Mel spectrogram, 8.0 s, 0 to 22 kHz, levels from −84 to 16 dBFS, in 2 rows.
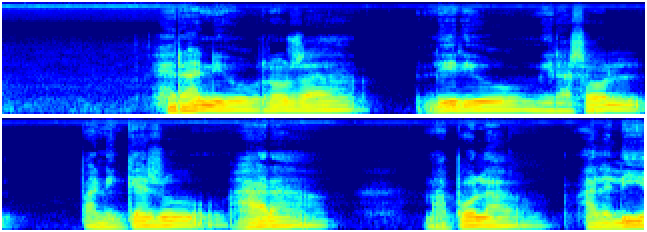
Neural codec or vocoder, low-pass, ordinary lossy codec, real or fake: none; none; none; real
